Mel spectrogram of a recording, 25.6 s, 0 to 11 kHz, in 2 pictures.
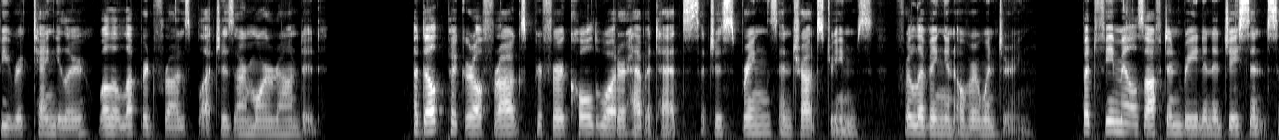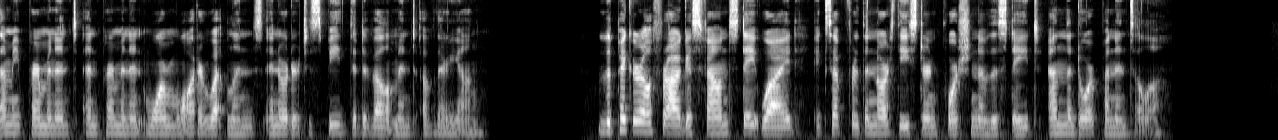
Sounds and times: Speech: 0.0s - 3.3s, 4.2s - 17.7s, 18.8s - 24.6s.

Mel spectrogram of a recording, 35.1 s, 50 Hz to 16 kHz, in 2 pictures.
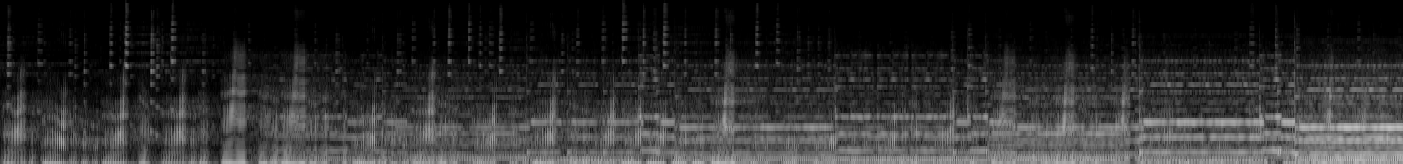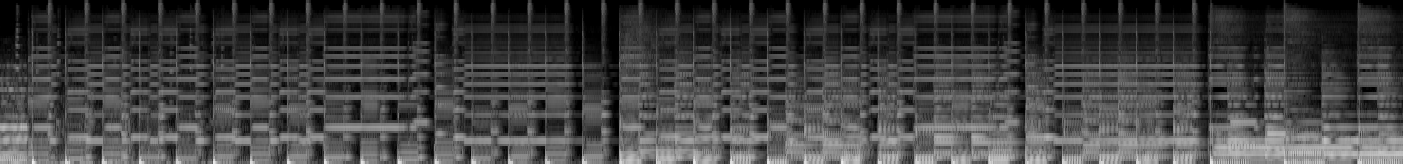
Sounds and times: Music: 0.0s - 35.0s.

